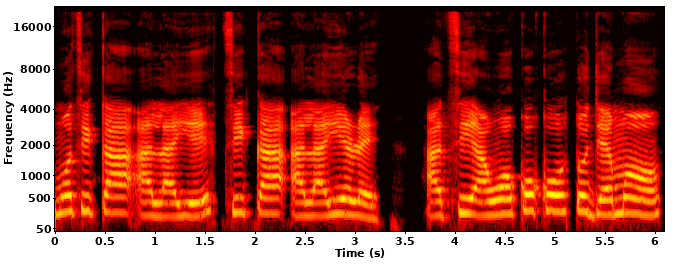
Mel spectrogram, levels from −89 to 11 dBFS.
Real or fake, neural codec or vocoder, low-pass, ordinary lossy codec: fake; vocoder, 48 kHz, 128 mel bands, Vocos; none; none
